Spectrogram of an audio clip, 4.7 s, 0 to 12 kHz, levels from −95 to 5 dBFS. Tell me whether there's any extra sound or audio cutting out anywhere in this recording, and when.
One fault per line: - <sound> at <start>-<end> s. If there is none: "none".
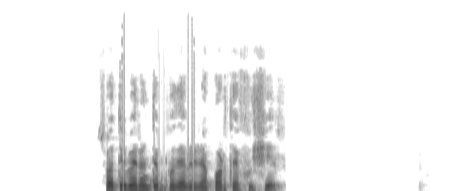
none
